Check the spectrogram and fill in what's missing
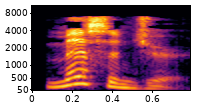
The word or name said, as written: messenger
